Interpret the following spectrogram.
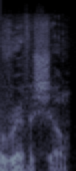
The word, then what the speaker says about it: Revachol: People made for Revachol, your city. If it doesn't rhyme, you're not pronouncing it right.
